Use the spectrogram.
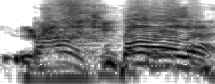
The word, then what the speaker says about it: Balaji: Listen, Greek names are hard to pronounce. I mean, Indian names, It's fine. Balaji Sri Lankan Srinivasan. names. Balaji. Everybody gets that right. Balaji. Balaji.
